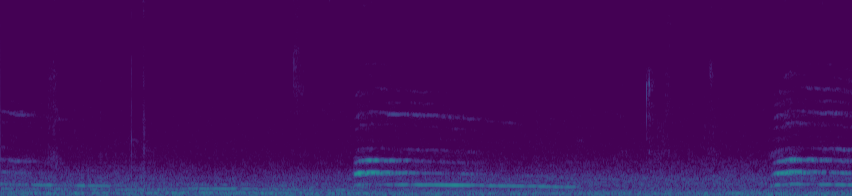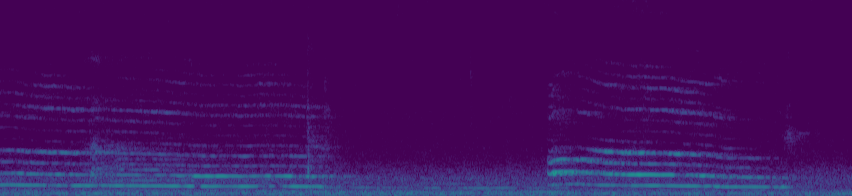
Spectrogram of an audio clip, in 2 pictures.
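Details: Fighting cats trade drawn-out, wavering yowls, each falling slowly in pitch, four long wails overlapping with lower moaning growls, over a steady low background rumble.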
